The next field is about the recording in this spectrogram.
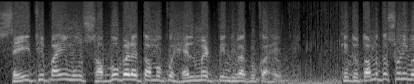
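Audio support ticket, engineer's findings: Harsh, buzzy distortion on speech across the whole clip; pauses filled with steady noise instead of silence. Likely a stuck bit in the converter or data line, fairly high-order: values offset by a fixed step around -25 dBFS, flipping with signal sign.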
